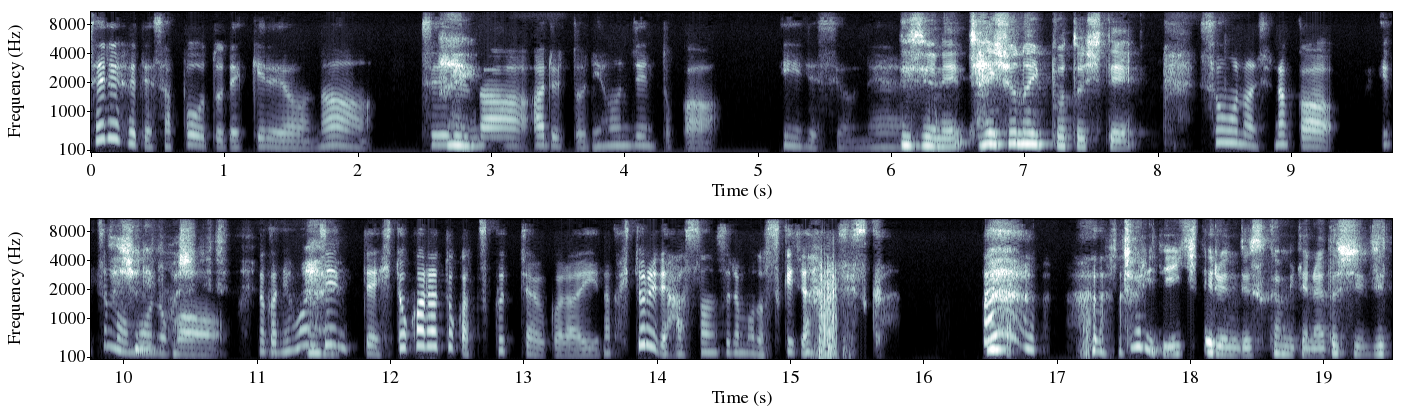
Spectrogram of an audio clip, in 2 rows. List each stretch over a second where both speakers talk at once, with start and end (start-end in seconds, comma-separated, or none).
9.9-11.7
